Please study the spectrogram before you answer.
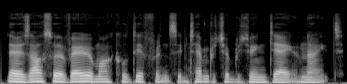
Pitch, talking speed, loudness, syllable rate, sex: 120 Hz, 225 wpm, -17 LUFS, 8.2 syllables/s, male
